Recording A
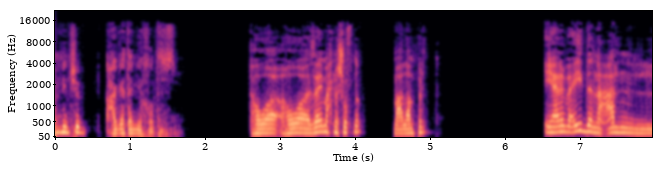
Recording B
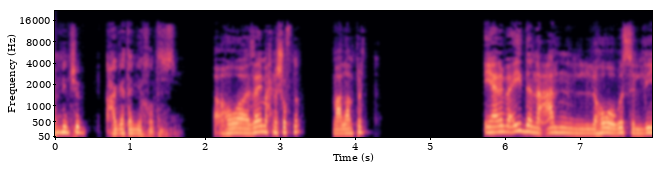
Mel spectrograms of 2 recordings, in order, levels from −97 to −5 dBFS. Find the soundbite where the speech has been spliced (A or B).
B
